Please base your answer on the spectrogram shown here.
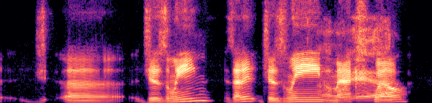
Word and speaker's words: Ghislaine: We're talking about, I think you say her name, Ghislaine.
